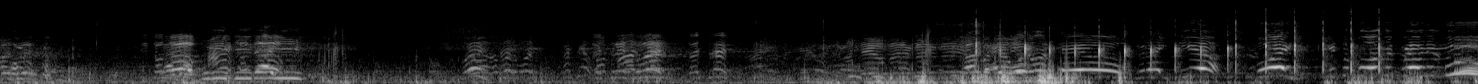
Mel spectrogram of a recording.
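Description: Shouted calls from players and coaches across a football pitch during play, scattered at first and more frequent and louder in the second half, with a few sharp clicks near the end.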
